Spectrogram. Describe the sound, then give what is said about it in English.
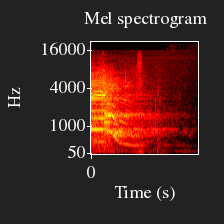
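A man's voice lets out a single loud, pained scream, imitating a man being bitten by an alligator. It starts sharp and strained, then trails off and fades over about a second. “Man getting bit by an alligator and he screams.”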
